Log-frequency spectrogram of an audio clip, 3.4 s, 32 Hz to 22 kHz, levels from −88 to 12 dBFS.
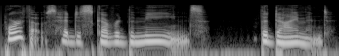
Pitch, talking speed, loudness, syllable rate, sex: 170 Hz, 125 wpm, -18 LUFS, 4.3 syllables/s, female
